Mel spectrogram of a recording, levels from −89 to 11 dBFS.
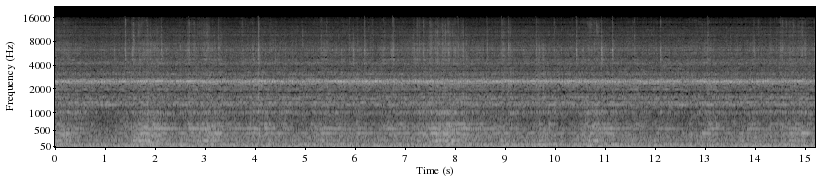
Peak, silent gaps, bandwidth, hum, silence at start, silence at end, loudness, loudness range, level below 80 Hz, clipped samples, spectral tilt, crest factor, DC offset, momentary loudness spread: -12 dBFS; none; 16 kHz; none; 0 s; 0 s; -24 LUFS; 1 LU; -34 dBFS; under 0.1%; -3 dB/octave; 14 dB; under 0.1%; 3 LU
